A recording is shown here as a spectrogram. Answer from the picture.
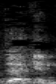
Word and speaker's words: Deccan: Sophie help her out say it loud the Deccan Plateau is how it's pronounced absolutely and so which two mountain ranges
